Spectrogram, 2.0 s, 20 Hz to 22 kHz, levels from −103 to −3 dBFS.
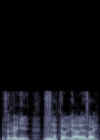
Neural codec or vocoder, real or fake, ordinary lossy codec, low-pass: codec, 16 kHz, 4 kbps, FunCodec, trained on LibriTTS, 50 frames a second; fake; none; none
